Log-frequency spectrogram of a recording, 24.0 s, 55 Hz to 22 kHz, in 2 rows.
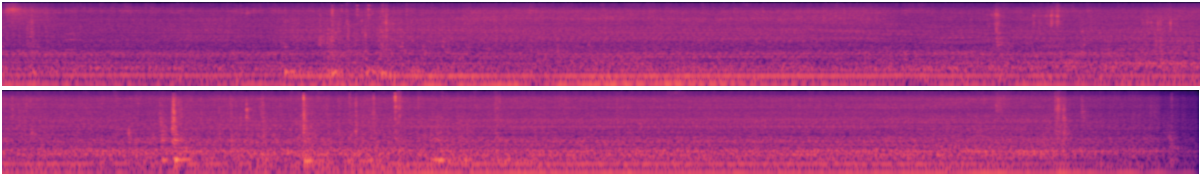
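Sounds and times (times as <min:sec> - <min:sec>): excavator engine idling: 0:00.0 - 0:23.9.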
